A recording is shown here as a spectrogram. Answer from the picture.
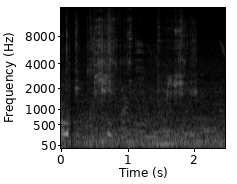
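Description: Faint, light clinks of small hard objects, once about half a second in and again near the end, over soft room noise.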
